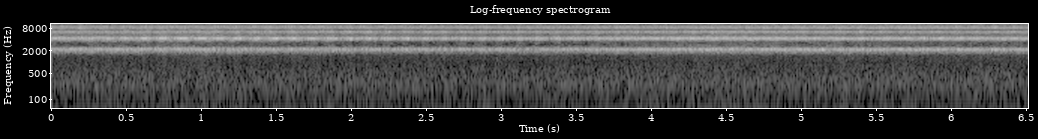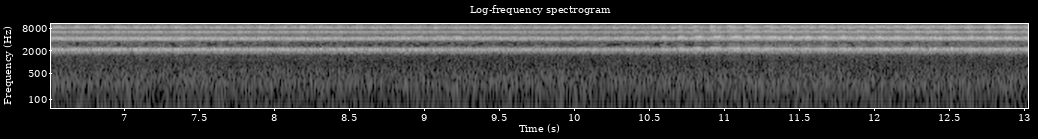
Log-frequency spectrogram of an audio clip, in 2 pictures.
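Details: Chorus of higurashi cicadas, a sustained piercing ringing with layered overtones and rapid pulsing, dipping slightly mid-clip before a fresh surge of song near the end.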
